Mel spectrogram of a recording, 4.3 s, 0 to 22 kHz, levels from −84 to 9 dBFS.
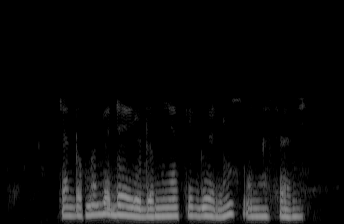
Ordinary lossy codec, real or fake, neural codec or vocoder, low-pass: none; fake; codec, 16 kHz, 4 kbps, FreqCodec, smaller model; 3.6 kHz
